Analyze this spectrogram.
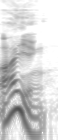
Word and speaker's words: Aying: Hello, Aying. Hello. How did I pronounce that?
